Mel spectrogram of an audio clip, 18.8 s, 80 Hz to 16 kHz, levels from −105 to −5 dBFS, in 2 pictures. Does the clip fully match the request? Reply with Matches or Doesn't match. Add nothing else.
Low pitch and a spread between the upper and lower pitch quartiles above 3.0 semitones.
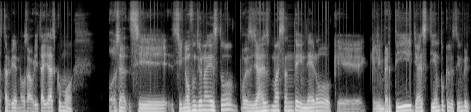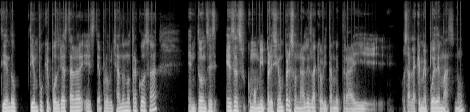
Matches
